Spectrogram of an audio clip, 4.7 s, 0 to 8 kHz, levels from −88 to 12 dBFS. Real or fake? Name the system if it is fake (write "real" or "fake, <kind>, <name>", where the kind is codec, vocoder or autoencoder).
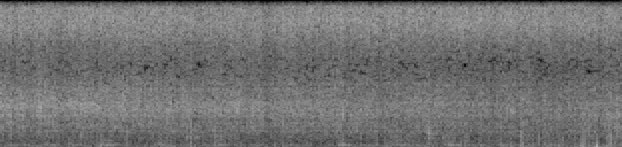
real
